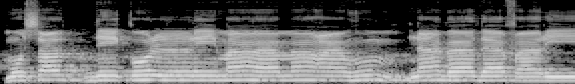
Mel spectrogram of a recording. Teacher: Nah, sebelum melanjutkan, nah ini penting, ini ditekankan huruf qaf. Ya, kalau kita berhenti tadi nabada fariqo, maka huruf qaf ini dipantulkan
